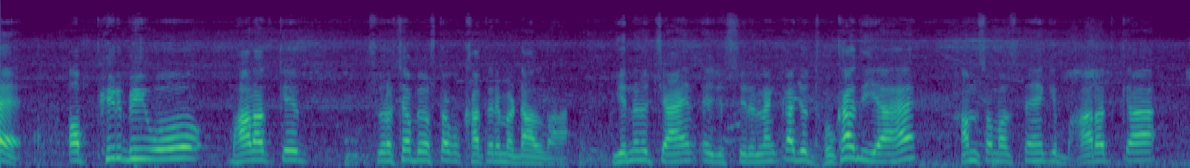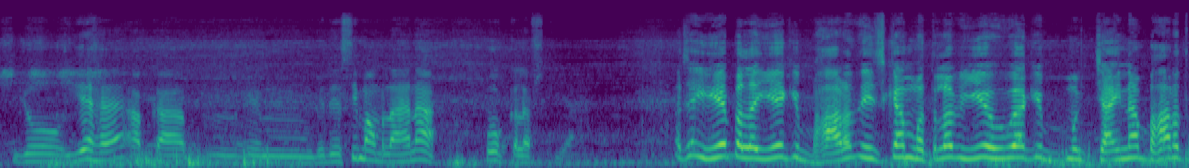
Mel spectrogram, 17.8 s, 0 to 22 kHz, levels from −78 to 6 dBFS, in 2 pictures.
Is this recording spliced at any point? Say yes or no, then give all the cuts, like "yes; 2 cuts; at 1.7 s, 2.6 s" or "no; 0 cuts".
no; 0 cuts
